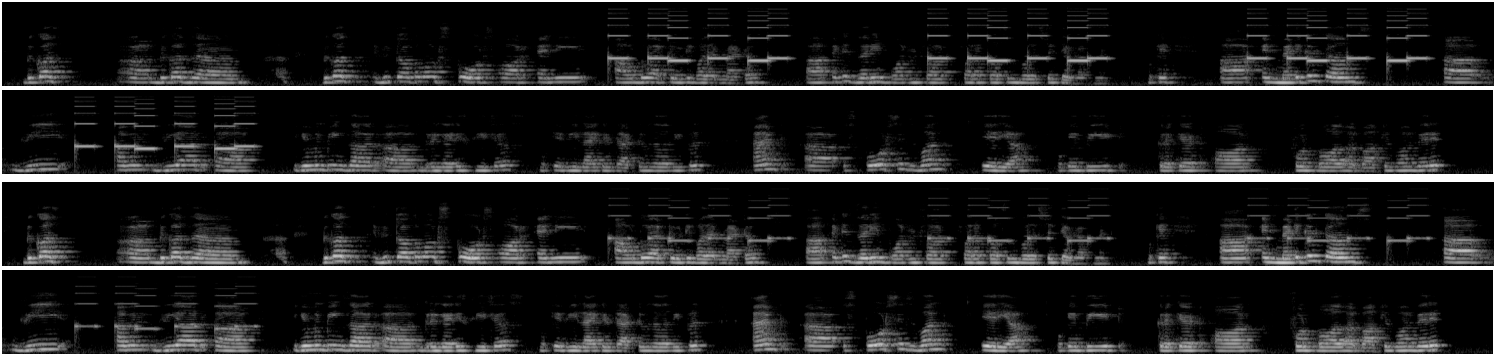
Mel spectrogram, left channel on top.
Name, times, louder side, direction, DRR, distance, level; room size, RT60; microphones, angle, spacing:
voice 1, 0.2-0.7 1.2-2.5 2.7-2.9 3.2-5.9 6.1-7.6 8.0-11.1 11.5-11.9 12.2-13.7 14.4-15.6 16.1-17.5 17.8-22.0 22.4-24.4 24.7-26.2 26.5-27.5 27.8-29.3, right 6 dB, 60° right, 0.3 m, -28 dB
sound 1, 6.1-7.9 9.3-11.1 12.5-14.3 15.6-17.5, left 12 dB, 55° left, 0.6 m, -28 dB
3.4 x 2.5 x 2.2 m
head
